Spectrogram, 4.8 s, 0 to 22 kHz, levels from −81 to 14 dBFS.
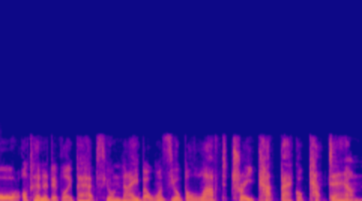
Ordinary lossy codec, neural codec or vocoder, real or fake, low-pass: AAC, 48 kbps; vocoder, 22.05 kHz, 80 mel bands, Vocos; fake; 7.2 kHz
